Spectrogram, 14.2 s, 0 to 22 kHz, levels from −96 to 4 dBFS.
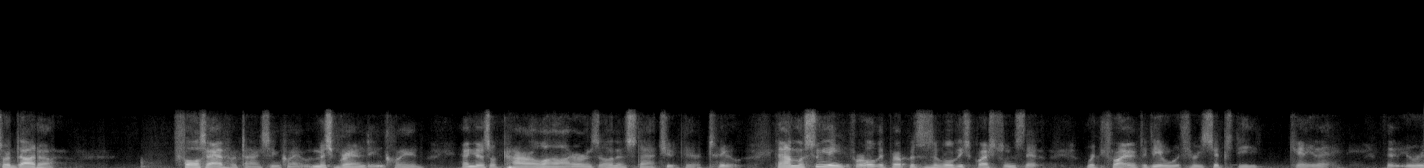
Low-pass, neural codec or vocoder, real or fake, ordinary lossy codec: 7.2 kHz; codec, 16 kHz, 1 kbps, FreqCodec, larger model; fake; Opus, 16 kbps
